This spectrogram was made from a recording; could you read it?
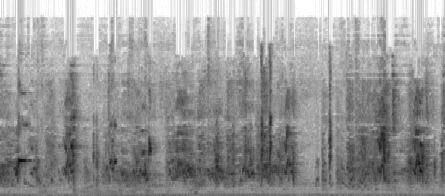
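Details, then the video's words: Budgie parrot chirping: sharp high squeaks and grating warbled squawks in a lively run, with brief louder peaks near the start and end. "Beautiful budgie parrot chirping sound"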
